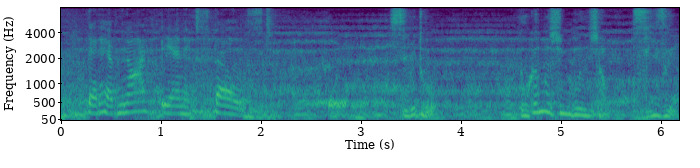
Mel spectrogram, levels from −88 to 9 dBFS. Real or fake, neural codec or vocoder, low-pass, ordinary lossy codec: fake; codec, 16 kHz, 4 kbps, FunCodec, trained on LibriTTS, 50 frames a second; none; none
